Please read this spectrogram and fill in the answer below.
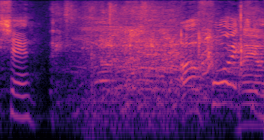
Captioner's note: audience laughing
